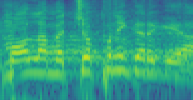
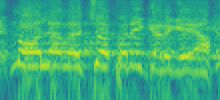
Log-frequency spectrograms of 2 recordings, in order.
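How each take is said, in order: First: Said in the usual way. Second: Refrain cried out high and loud; full-force preaching cry. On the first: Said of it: "refrain before it escalates". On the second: Acted. Zakir crying Abbas's refrain to the mourners, full force. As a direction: hurl the refrain at the crowd. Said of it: "refrain at the climax".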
